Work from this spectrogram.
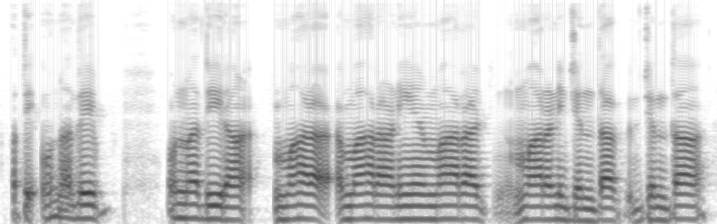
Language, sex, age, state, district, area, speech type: Punjabi, male, 30-45, Punjab, Tarn Taran, urban, spontaneous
